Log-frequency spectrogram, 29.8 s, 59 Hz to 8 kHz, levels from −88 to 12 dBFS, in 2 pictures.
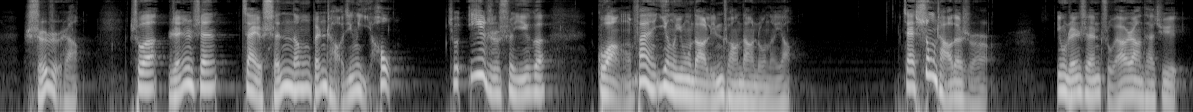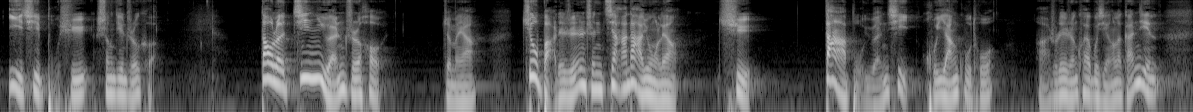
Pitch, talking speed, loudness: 125 Hz, 180 characters per minute, -16 LUFS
